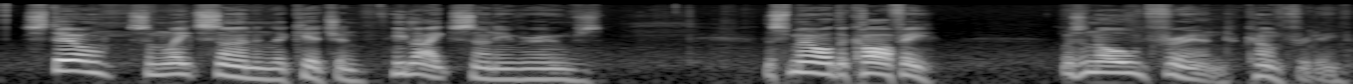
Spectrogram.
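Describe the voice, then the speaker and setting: With an Appalachian accent, this dark, mellow voice moves at a fairly slow pace, its intonation lively and broken by long, frequent pauses. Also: man, fairly high pitch for a man. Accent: Appalachian American. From West Virginia, US. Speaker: poet; air force veteran. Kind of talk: reading his own poetry and prose.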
